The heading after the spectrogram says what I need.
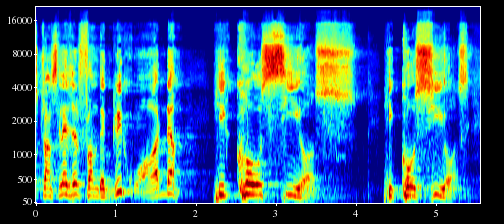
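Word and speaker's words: hekousios: willingly willingly was translated from the Greek word hosio hosio h e k o u s i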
